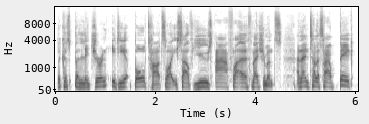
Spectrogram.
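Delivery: ordinary talk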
